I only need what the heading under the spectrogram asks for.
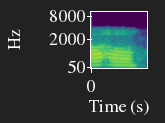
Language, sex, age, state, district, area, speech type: Assamese, female, 45-60, Assam, Nalbari, rural, conversation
